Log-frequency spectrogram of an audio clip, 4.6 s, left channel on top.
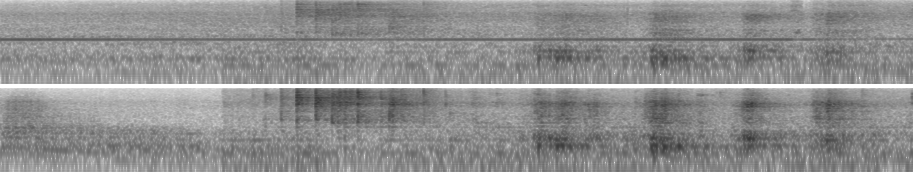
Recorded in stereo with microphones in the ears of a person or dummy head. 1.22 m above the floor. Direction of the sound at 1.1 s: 40° right (ahead or behind).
